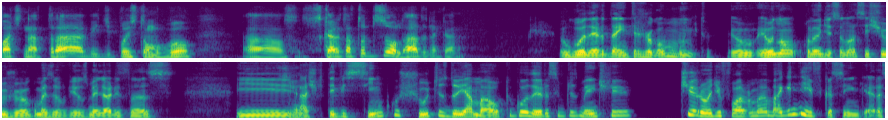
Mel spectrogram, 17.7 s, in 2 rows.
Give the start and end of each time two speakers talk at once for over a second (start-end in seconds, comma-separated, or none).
none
